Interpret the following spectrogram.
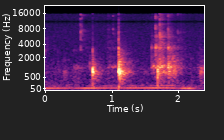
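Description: A large bone knocking on a laminate floor as a dog noses and gnaws at it: a few sharp knocks, the loudest about a second in, and a short cluster near the end, over a steady low hum.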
